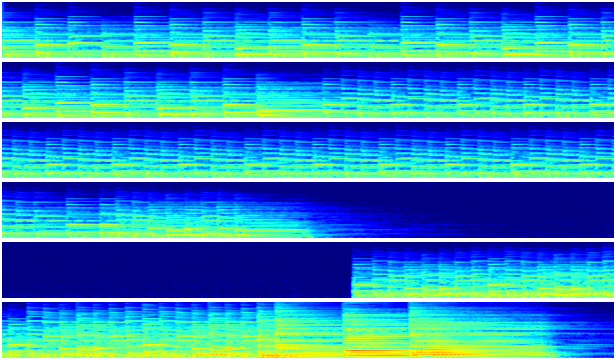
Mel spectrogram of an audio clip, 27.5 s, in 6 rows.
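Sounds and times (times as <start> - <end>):
piano base: 0.0 - 16.8, 21.0 - 27.5.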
